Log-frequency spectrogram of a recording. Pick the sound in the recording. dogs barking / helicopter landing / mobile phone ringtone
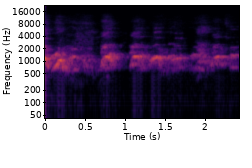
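dogs barking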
